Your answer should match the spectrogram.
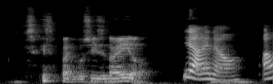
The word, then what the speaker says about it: Aiel: I read the pronunciation. Aiel.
